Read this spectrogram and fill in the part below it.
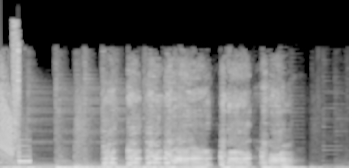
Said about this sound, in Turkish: Olayın ciddiyetini belirtmek için öksürükle açtım anonsu. Hani yaparsın ya.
